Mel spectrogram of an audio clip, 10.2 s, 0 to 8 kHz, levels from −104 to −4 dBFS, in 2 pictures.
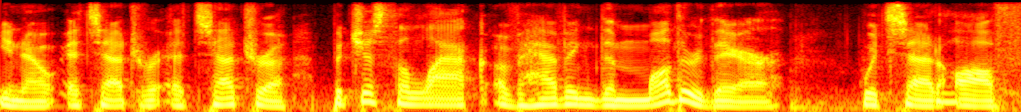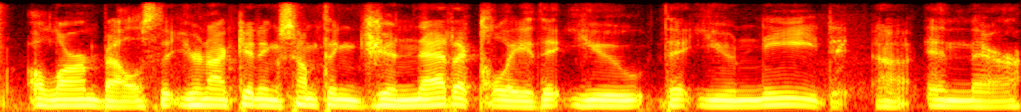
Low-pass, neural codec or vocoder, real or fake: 7.2 kHz; none; real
